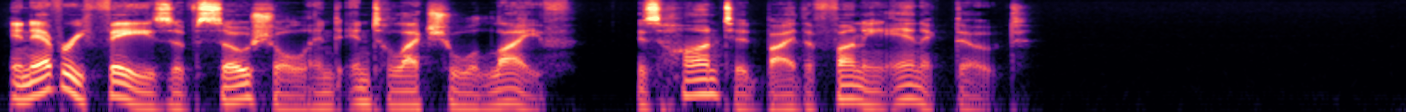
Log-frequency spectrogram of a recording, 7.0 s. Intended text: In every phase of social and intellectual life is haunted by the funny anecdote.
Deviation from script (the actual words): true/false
false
